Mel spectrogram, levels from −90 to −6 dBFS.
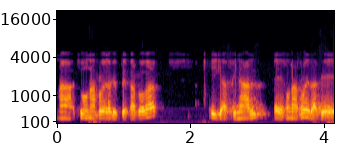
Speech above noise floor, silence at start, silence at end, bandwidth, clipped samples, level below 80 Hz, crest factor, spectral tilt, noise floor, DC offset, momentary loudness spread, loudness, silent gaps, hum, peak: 37 dB; 0.05 s; 0 s; 4.9 kHz; under 0.1%; -60 dBFS; 16 dB; -7.5 dB/octave; -58 dBFS; under 0.1%; 4 LU; -22 LUFS; none; none; -6 dBFS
